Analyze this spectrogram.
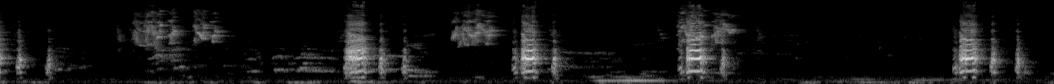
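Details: Domestic hen cackling after laying an egg: loud harsh broadband squawks every few seconds, each led by short clucks, with quieter chirps and faint low rustling between calls.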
